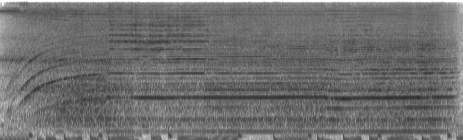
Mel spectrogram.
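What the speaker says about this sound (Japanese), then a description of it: "なので集塵器なしでこのまま削っていきます。" A cordless power tool shaves solid wood with no dust collector attached. It gives a loud, continuous whining grind that rises and falls with the cuts, close and alone, with no speech.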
